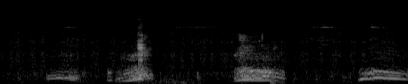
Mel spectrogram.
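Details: Three-week-old puppies wrestling and playing together in a whelping house; short harmonic whines and squeals in bursts, one rising yelp and a growly grumble, separated by quiet pauses.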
